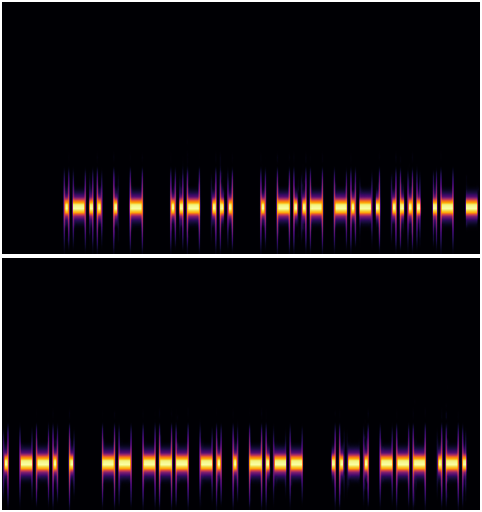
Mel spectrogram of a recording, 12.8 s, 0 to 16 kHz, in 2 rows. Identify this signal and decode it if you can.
Morse code, heard as a keyed tone, about 22 wpm, 700 Hz. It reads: LET US EXCHANGE MONEY FOR
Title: Sentences from Top 1000 Words - Review Part 6 - 22wpm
